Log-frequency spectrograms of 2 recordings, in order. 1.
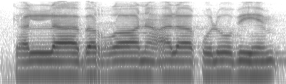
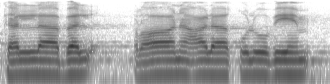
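تتصل الكلمات دون سكتة بعد 'بل'. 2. توجد سكتة قصيرة بعد 'بل'. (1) "وقرئ بالوصل" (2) "والوقف"

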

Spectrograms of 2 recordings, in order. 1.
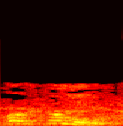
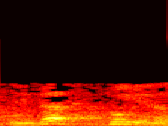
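تبدأ الكلمة من جديد بهمزة قطع. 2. تتصل الكلمة بسلاسة بالكلمة التي قبلها. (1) "تقف على إذا وتبدأ كلمة هذه الكلمة تقرأها كيف؟" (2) "هي تقرأ إذا إذا اؤتمن إذا اؤتمن هكذا"

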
